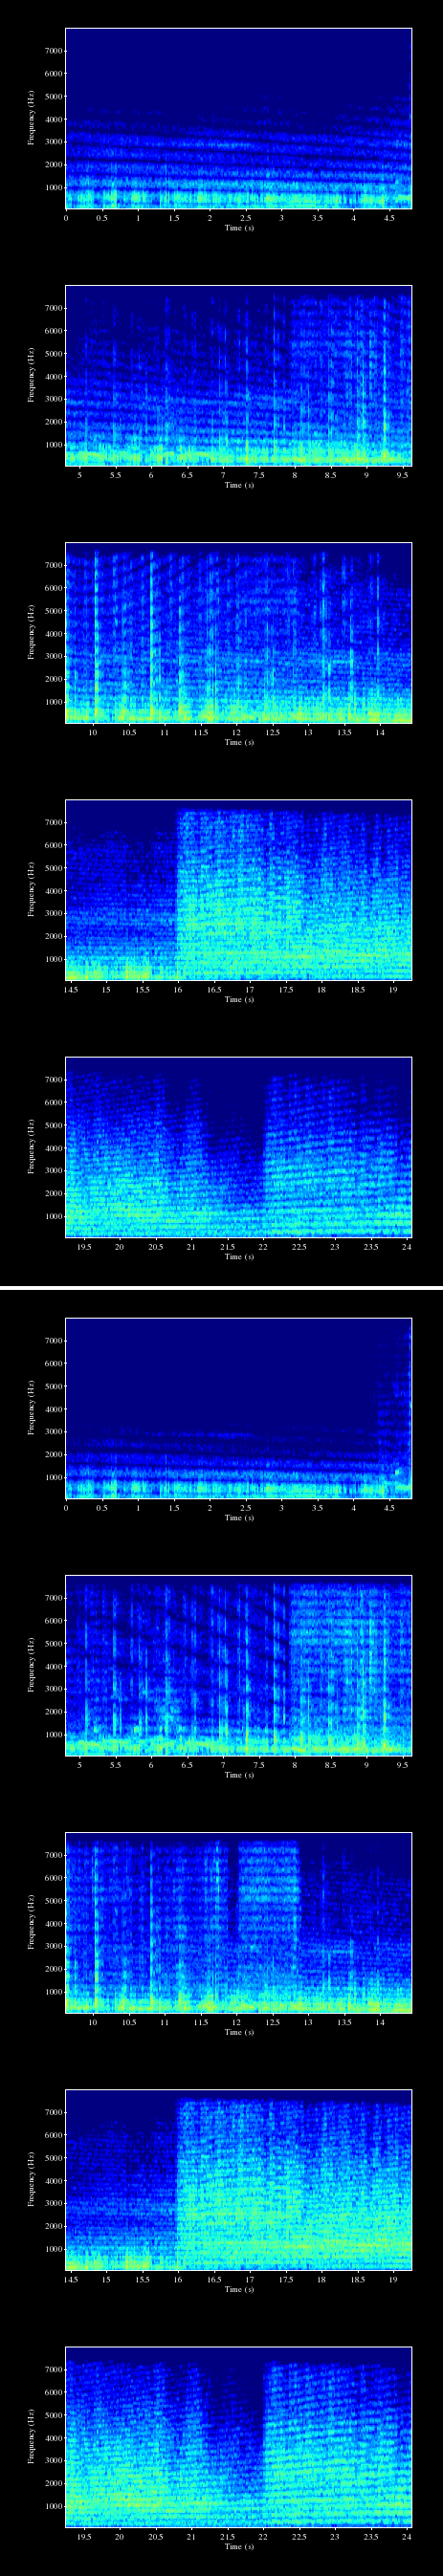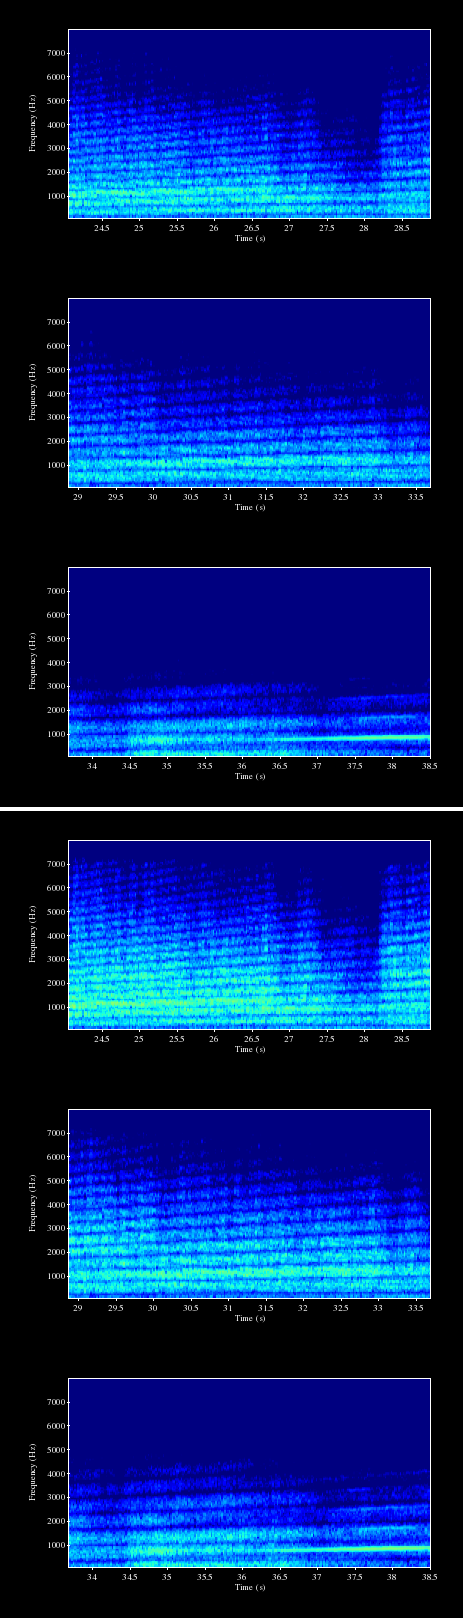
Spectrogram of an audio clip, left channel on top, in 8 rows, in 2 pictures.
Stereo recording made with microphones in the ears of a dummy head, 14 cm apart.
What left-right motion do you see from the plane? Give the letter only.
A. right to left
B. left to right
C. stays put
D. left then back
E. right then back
B.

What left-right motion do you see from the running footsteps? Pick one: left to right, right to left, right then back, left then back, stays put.
right to left.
